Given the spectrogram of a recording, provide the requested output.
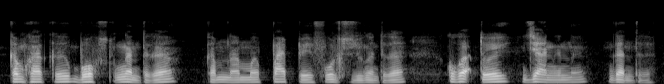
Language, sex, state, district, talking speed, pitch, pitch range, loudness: Wancho, male, Arunachal Pradesh, Longding, 180 wpm, 110 Hz, 105-120 Hz, -20 LUFS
